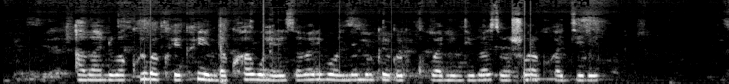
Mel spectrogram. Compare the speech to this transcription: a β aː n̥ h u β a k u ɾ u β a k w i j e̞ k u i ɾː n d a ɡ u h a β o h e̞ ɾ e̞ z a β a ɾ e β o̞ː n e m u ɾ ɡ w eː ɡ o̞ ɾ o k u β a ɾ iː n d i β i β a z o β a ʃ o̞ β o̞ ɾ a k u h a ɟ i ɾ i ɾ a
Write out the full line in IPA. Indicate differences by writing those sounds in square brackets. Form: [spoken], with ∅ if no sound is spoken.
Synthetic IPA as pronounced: a β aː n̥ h u β a k u ɾ u β a k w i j e̞ k [w] i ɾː n d a [k] u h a β o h e̞ ɾ e̞ z a β a ɾ [i] β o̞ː n e m u ɾ ɡ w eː ɡ o̞ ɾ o k u β a ɾ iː n d i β i β a z o β a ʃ o̞ β o̞ ɾ a k u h a ɟ i ɾ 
